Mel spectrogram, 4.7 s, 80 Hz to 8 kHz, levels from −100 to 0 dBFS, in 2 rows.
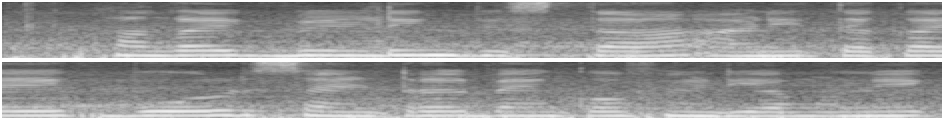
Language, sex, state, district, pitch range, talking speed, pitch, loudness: Konkani, female, Goa, North and South Goa, 215-235 Hz, 190 wpm, 225 Hz, -12 LUFS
